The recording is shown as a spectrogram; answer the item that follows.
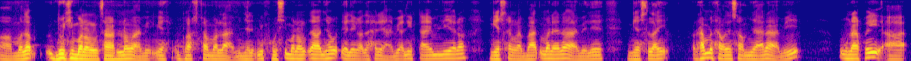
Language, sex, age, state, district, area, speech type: Nepali, male, 30-45, West Bengal, Jalpaiguri, urban, spontaneous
